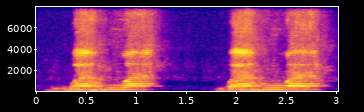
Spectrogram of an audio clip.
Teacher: واو نکالتے ہوئے آپ کے ہونٹ گول ہو کے آگے آنے چاہیے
